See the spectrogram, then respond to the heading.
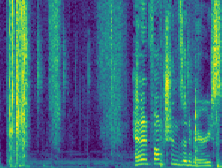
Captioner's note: shuffling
